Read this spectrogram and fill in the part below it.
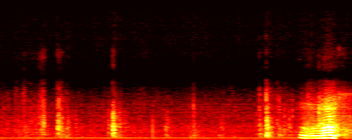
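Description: Wooden window shutters knock and rattle as they are opened.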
